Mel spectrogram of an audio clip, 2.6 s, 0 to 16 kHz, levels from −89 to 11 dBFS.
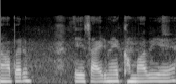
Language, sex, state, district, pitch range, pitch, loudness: Hindi, male, Uttar Pradesh, Ghazipur, 140-150 Hz, 145 Hz, -14 LUFS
